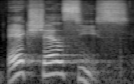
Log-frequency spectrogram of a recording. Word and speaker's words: excelsis: from a pronunciation guide this is one of those vowel combinations that has a different sound that X and the C right next to each other makes that sound okay so let me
